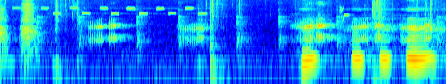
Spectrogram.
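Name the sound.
many frogs croaking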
